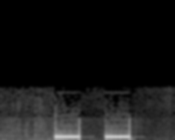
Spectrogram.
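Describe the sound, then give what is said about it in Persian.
A telephone busy tone after a caller's line to a radio phone-in show drops: two loud, steady electronic beeps of about a quarter second each, separated by a brief gap, with faint line noise before them and silence after. “و فکر میکنم تماس ما قطع شد.”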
